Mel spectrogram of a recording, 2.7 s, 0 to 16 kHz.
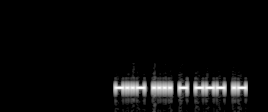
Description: Morse code, heard as a keyed tone, about 44 wpm, 700 Hz. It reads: XHTOA
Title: Code Groups - 5 Letters - 45wpm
